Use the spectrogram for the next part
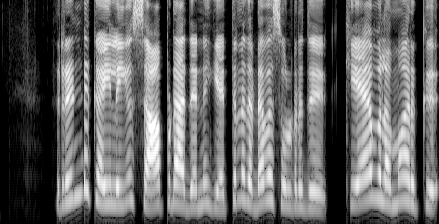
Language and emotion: Tamil, disgusted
